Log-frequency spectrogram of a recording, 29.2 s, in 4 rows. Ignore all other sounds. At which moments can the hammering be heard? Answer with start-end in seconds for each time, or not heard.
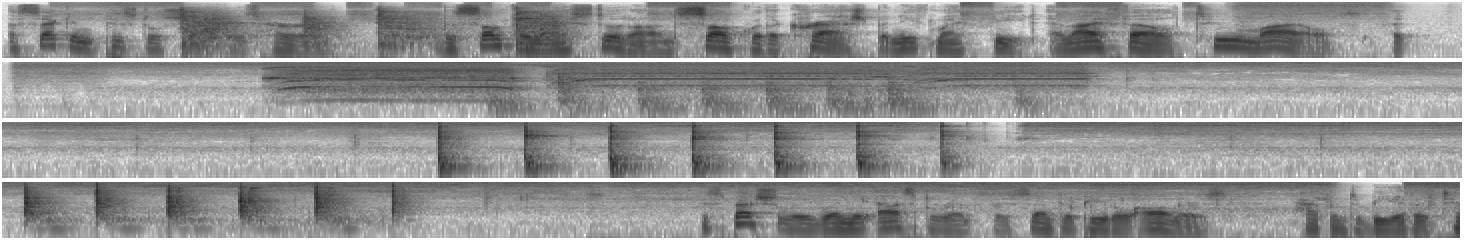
0.8-2.9, 9.7-12.5, 16.8-19.4, 22.0-23.9.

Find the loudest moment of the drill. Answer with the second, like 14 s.
9 s.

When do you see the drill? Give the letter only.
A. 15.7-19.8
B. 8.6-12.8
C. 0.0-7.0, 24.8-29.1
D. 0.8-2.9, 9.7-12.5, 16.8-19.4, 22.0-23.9
B.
